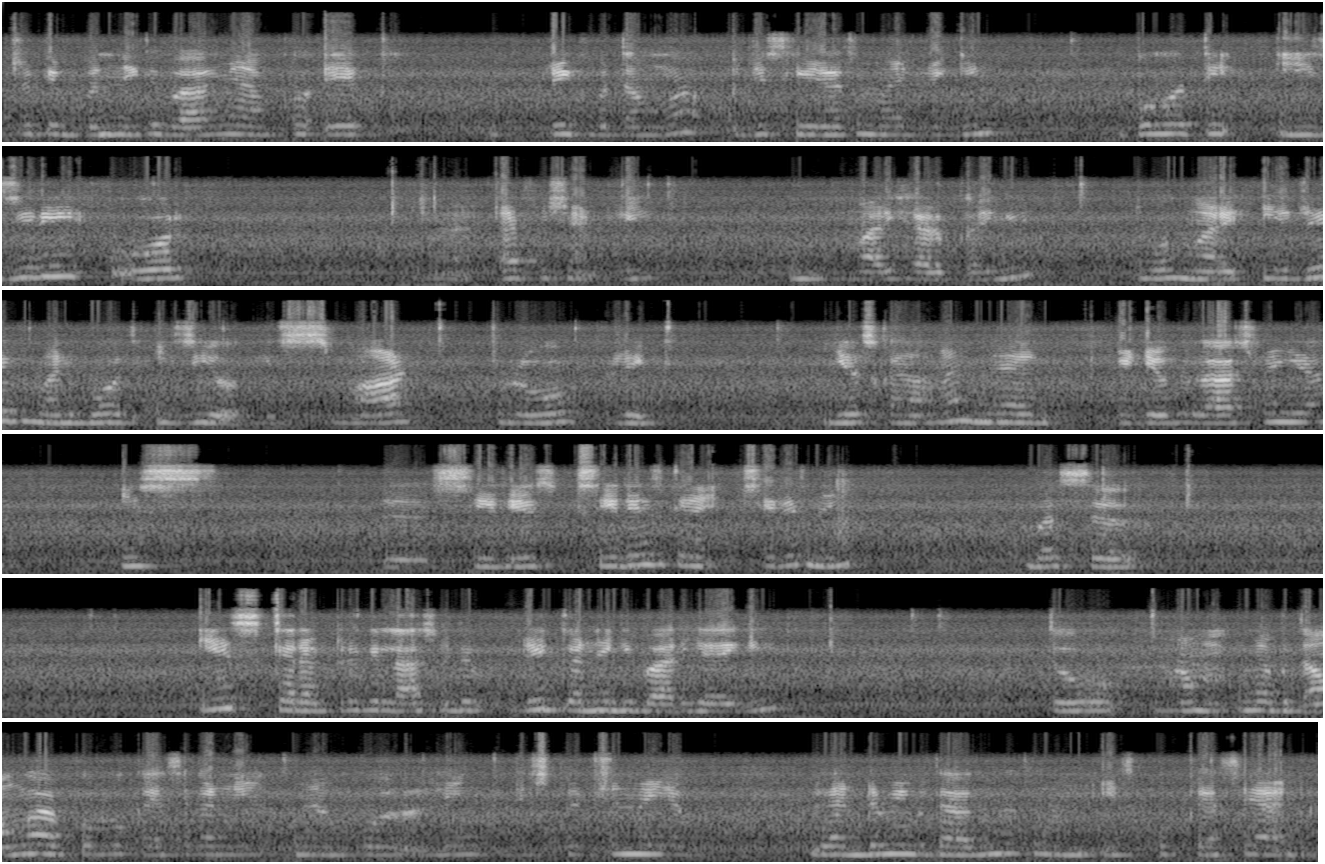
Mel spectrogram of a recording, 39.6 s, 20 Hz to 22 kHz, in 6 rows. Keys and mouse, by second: 4.4 click, 6.7 click, 8.6 f, 11.2 click, 13.3 click, 15.5 click, 17.0 click, 18.8 click, 21.5 click, 26.0 f, 28.1 right click, 30.3 f, 32.1 click, 34.4 click, 39.0 click.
